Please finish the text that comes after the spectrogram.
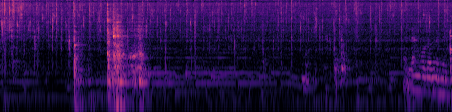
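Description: Chopped ginger, garlic and green chillies sizzle and crackle in a pan while being stirred for a chicken mappas curry, with a few louder scraping stirs early on over a continuous close frying hiss.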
